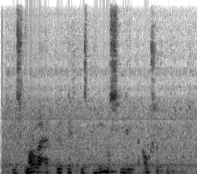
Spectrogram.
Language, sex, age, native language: Icelandic, male, 30-39, Icelandic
